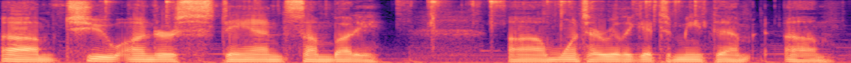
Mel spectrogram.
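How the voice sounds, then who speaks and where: A deep-voiced American man with a General American accent streams about coin hunting, chatting at length with his live audience. He speaks at a measured pace with little pitch movement and a slightly mellow tone, rambling with plenty of ums and likes. Faint music plays in the background.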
